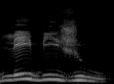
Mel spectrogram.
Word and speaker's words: les bijoux: And the way you talk about not costume jewelry, but actual gems would be les bijoux. Les bijoux. That's how you pronounce the word for jewels.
